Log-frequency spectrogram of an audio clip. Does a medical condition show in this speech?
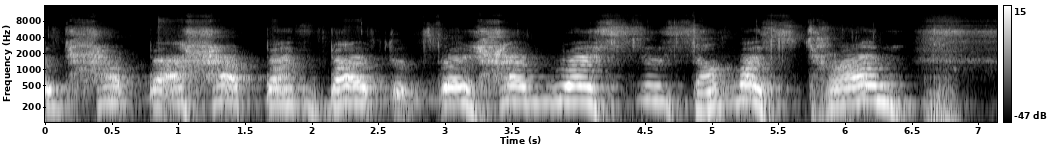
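Yes: brain injury.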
